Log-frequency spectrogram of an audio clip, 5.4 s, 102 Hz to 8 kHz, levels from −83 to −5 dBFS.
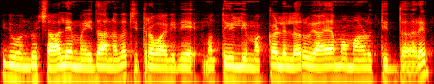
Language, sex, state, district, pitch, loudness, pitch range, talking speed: Kannada, male, Karnataka, Bangalore, 125 Hz, -16 LUFS, 120-130 Hz, 110 wpm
